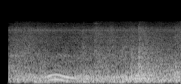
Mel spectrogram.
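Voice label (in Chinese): "yu4 mi3" Mandarin Chinese, female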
